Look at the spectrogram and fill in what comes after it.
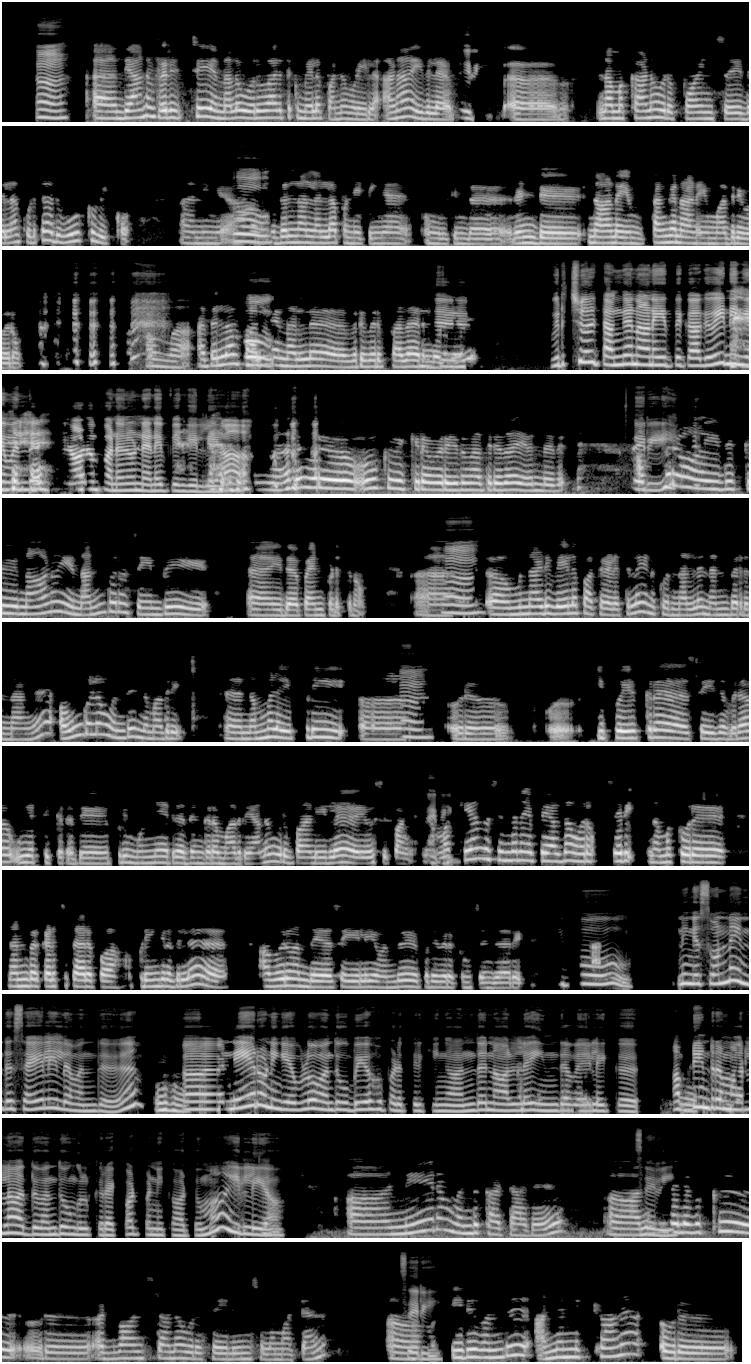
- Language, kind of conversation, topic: Tamil, podcast, உங்களுக்கு அதிகம் உதவிய உற்பத்தித் திறன் செயலிகள் எவை என்று சொல்ல முடியுமா?
- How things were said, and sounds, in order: static; other noise; laughing while speaking: "அ. தியானப் பயிற்சி என்னால"; in English: "பாயிண்ட்ஸ்"; mechanical hum; laugh; laughing while speaking: "அ ஆமா, அதெல்லாம் பார்க்க நல்ல விறுவிறுப்பாதான் இருந்தது"; distorted speech; laughing while speaking: "ஓ"; in English: "விர்ச்சுவல்"; laugh; laughing while speaking: "நானும், ஒரு ஊக்குவிக்கிற ஒரு இது மாதிரிதான் இருந்தது"; laughing while speaking: "இல்லையா?"; laugh; laughing while speaking: "சரி"; laugh; joyful: "அ"; tsk; horn; in English: "ஸ்டேஜை"; unintelligible speech; drawn out: "இப்போ"; in English: "ரெக்கார்ட்"; in English: "அட்வான்ஸ்டான"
